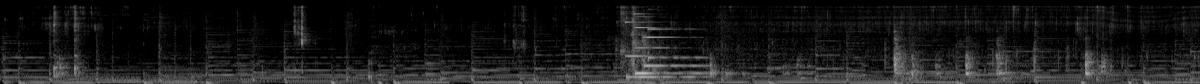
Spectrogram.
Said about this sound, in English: we'll crack the eggs.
